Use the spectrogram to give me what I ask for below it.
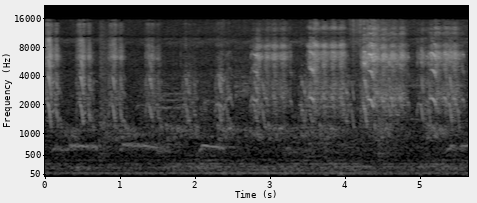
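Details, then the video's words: Black-hooded oriole chicks in the nest beg for food from adults with scratchy, raspy squawks in uneven bursts, growing busier toward the end, over a constant low hum and soft drawn-out tones. "Yellow birds feeding their chicks In the nest।হলুদ পাখির বাসা ।kepodang bird ।Black -headed oriole"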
